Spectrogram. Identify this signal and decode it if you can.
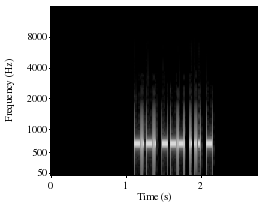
Morse code, heard as a keyed tone, about 46 wpm, 700 Hz. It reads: COST
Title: Multi-letter Phonemes Repeated 3x 45wpm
